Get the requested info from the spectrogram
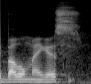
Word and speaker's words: Bubble Magus: I have on my tank, I run a Bubble Magoo. Is that how you say it? Magus? – I say Bubble Magus.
